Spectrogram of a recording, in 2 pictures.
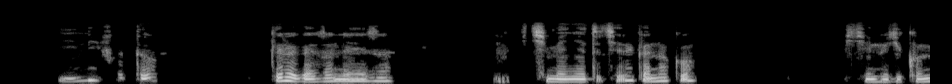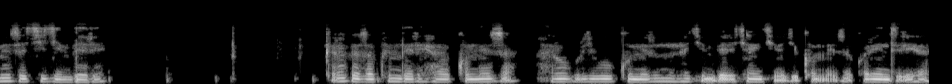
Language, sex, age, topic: Kinyarwanda, male, 25-35, government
